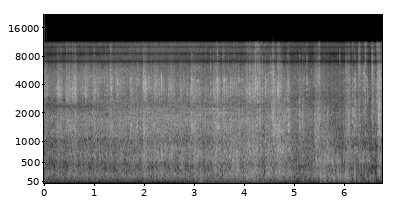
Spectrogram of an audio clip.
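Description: Land Rover Defender driving slowly past close by, towing a twin-axle trailer over a rough stubble field: a dense crunching with many small clicks from the tyres and trailer, over the low running of the engine.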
